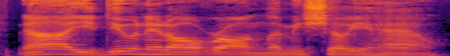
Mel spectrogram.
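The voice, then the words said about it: Thick Australian accent. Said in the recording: “I think he was Australian, had a really thick accent.”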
